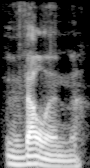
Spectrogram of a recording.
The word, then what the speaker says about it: Velen: her name again felon velen oh hi velen just like zelen yeah isn't that great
